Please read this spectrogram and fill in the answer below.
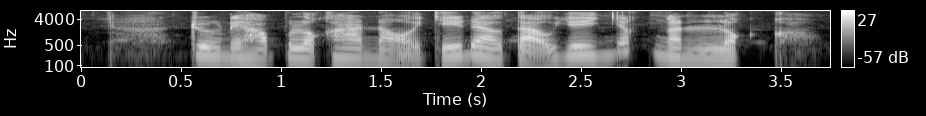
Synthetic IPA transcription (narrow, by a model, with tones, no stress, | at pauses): t͡ɕɨ˨˩əŋɗḭ˧˨əɦa˨˩wk͡p̚lwə˨˩t̚haː˨˩no̰˧˨jt͡ɕi˧˨˦ɗaː˨˩wt̪a̰ː˧˨wzi˧ɲə˦˥t̚ŋa˨˩jŋlwə˨˩t̚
